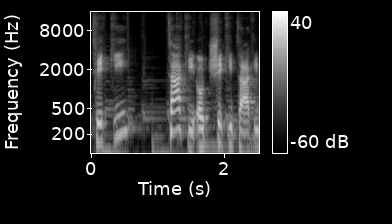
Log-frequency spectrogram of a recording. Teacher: that so distinctive Brazilian habit of adding a syllable, usually an E sound, to the end of words, and sometimes changing the consonant as well.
